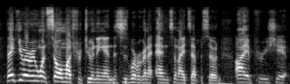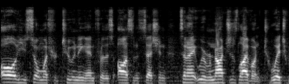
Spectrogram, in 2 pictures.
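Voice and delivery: upbeat fast sign-off; energetic host wrap-up; streamer outro. Real, not acted. Streamer outro thanking viewers.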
